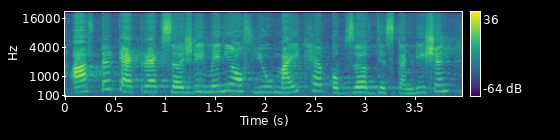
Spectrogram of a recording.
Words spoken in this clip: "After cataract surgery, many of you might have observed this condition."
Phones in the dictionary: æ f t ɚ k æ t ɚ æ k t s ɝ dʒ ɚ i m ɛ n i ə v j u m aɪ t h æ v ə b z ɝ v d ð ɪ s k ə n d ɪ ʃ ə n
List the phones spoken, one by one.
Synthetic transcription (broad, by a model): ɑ f t ɚ k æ t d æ k s ɝ dʒ ɚ i m ɛ n i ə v j u m aɪ t h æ v ə b z ɝ v d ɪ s k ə n d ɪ ʃ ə n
